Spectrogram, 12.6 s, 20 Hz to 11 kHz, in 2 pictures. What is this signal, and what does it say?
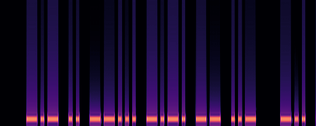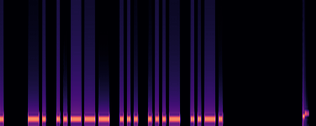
Morse code, heard as a keyed tone, about 17 wpm, 700 Hz. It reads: KI7CMU DE N2SVF
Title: USA Callsign DE Callsign 17wpm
